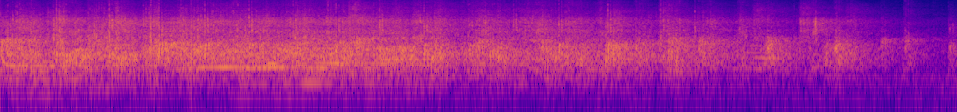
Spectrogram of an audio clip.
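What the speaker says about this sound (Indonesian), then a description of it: "Boleh tepuk tangan dulu buat teman-teman." Audience applause at a university campus event on earthquake and tsunami preparedness, a lively crowd clapping strongly for several seconds, then gradually thinning out.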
